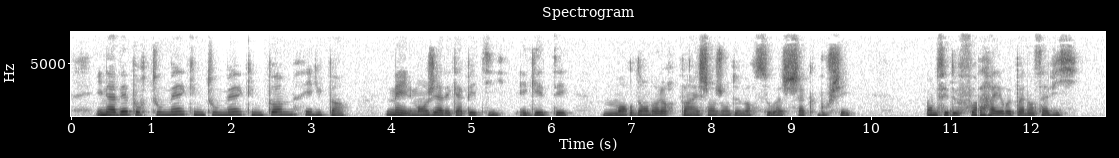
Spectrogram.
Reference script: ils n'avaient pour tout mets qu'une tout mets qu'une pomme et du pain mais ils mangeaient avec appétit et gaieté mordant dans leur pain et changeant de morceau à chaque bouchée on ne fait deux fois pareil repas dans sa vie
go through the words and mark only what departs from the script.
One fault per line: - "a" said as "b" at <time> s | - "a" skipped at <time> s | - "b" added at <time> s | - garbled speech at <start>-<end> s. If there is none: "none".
none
